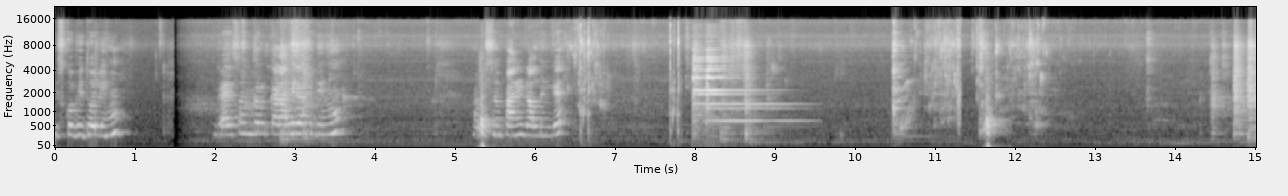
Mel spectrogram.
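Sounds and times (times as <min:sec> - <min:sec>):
water pouring and splashing: 0:06.4 - 0:07.4, 0:10.4 - 0:12.6
sharp click: 0:06.6 - 0:06.8, 0:07.7 - 0:08.0
bell-like ding: 0:08.0 - 0:09.6.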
